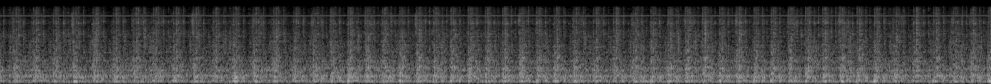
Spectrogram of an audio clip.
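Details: CNY computer embroidery machine from Banjarnegara, Central Java, test-stitching after service (dynamo motor earlier wouldn't spin at all): quick, even needle clatter with steady motor hum, no knocking or grinding; one colour finished, result very good, normal stitching.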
